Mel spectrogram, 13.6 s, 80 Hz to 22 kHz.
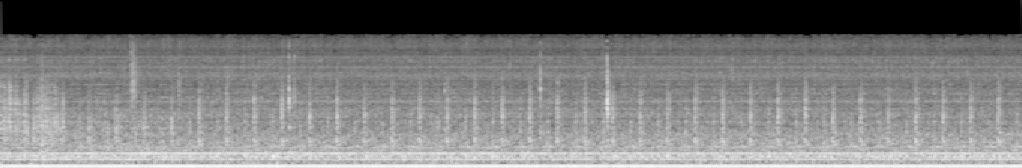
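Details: South Bend 9-inch lathe converted from Model B change gears to Model A quick-change gearbox, slow test thread cut; steady low motor hum, light evenly spaced gear ticks, no grinding or clunks, thread pitch correct: normal gearbox running.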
